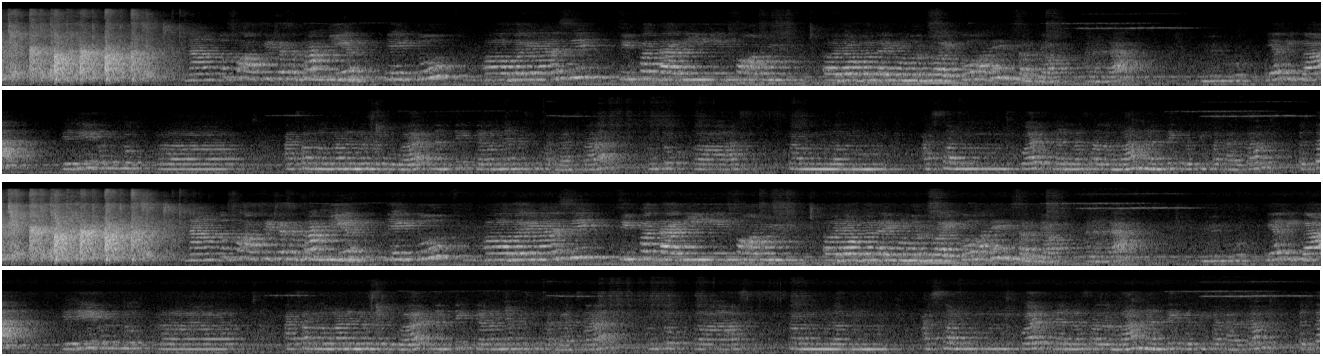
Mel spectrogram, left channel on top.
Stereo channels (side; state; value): both; normal; correlation 0.65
